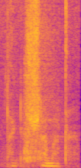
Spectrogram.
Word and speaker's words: samatha: avec votre corps et le terme bouddhiste pour "l'arrêt" c'est "samatha" en Pali, "samatha" et ceci vous le prononcez "shamatha" et la première signification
